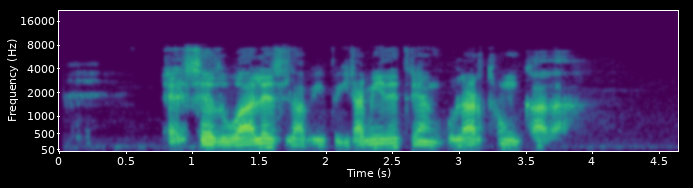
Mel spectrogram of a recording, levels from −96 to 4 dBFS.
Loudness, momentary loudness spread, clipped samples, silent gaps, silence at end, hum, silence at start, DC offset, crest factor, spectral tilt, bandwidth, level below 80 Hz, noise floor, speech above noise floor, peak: -20 LUFS; 10 LU; under 0.1%; none; 0.8 s; none; 0.8 s; under 0.1%; 20 dB; -5 dB/octave; 8 kHz; -64 dBFS; -69 dBFS; 50 dB; -2 dBFS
